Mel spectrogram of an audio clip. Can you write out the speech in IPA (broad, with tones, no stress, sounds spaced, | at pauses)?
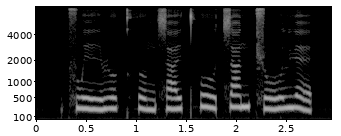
ʈ͡ʂ w e˨˩ ɪ̯ ɻ ɤ˧˥ kʰ ɤ˨˩ ŋ s a˧˥ ɪ̯ t̪ʰ o˥˩ ʊ̯ t͡s a˥ n ʈ͡ʂ o˧˥ ʊ̯ l ɥ ɛ˥˩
